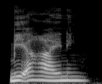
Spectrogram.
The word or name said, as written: merregning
